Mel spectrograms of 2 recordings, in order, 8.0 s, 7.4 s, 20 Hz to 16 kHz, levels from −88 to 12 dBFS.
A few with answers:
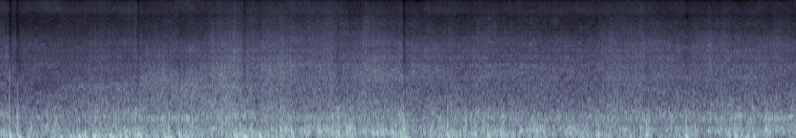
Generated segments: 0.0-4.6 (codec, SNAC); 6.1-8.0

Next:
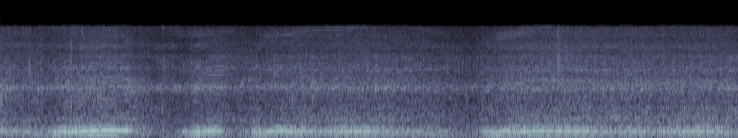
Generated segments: 1.0-2.6 (codec, SNAC)

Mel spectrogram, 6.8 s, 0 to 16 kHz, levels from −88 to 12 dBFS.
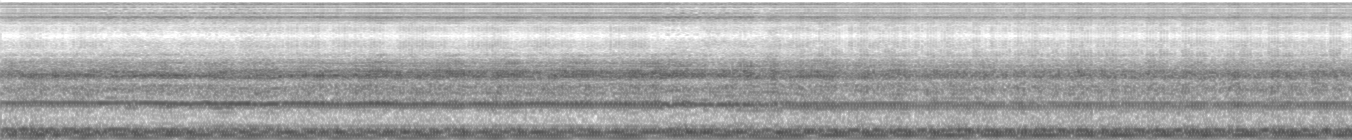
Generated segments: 0.5-1.4 (codec, SNAC); 3.3-3.9

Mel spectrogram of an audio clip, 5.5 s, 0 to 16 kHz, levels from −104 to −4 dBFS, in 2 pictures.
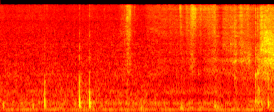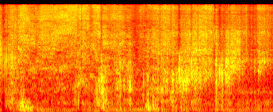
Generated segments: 1.6-2.8 (codec, SNAC); 4.3-5.5

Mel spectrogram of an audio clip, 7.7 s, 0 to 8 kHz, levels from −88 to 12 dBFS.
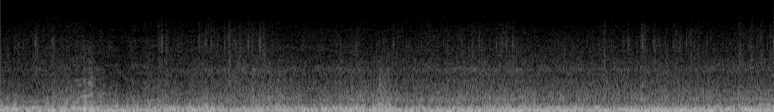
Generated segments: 0.7-1.6 (codec, SNAC)

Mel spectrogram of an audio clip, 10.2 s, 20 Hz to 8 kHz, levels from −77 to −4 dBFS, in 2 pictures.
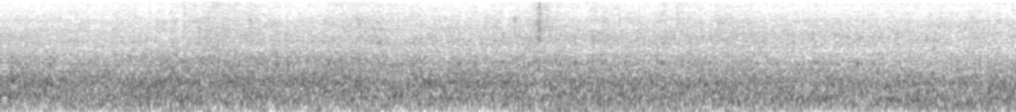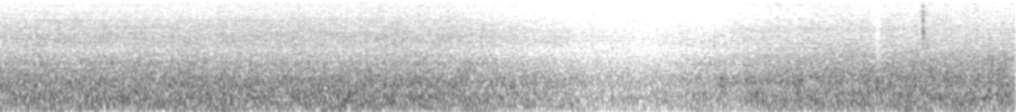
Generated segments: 7.4-9.6 (codec, SNAC)

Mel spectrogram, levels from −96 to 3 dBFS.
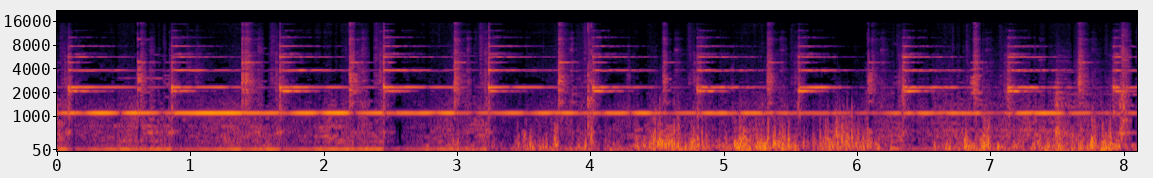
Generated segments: none

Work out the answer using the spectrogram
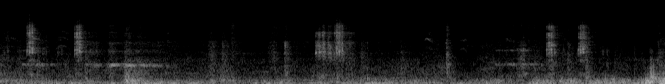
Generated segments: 0.9-4.2 (codec, SNAC); 6.2-6.7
